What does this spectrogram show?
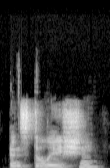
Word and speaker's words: installation: uh clearly we've got installation installation that's four syllables stress on the third syllable installation installation performance art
